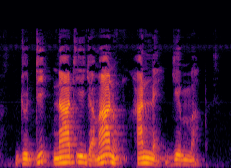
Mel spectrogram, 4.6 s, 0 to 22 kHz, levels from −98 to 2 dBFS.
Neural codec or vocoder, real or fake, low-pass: none; real; 10.8 kHz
